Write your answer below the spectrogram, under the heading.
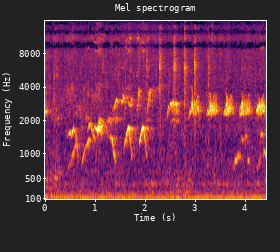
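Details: White-rumped shama, an Ujong Pancu bird sparring with a Tangse bird: a run of slurred whistles rising and falling, followed by evenly spaced bright repeated notes about every third of a second, a low steady hum throughout.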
